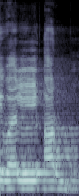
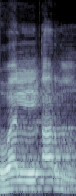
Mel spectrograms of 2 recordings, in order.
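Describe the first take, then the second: No difference in how they are said.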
